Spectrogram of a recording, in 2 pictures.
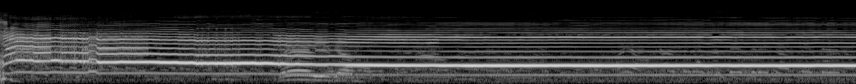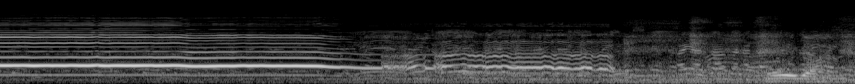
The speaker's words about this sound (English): That was a demonic scream. The length of that scream was wild.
